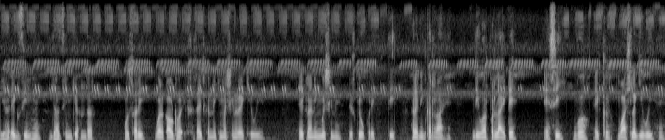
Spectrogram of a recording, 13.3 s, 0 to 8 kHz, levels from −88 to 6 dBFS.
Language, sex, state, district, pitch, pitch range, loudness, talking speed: Hindi, male, Maharashtra, Chandrapur, 110 Hz, 105-115 Hz, -22 LUFS, 180 wpm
